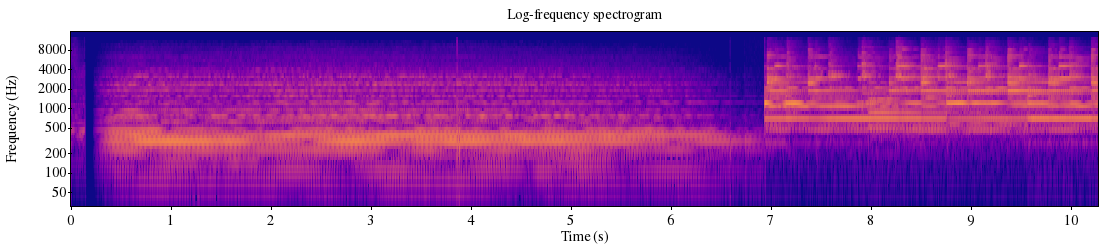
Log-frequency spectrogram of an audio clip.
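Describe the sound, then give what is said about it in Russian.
Church bells of the Dormition Cathedral in Penza ring loudly and continuously on the feast of the Dormition, calling Orthodox believers to the service: a big low bell droning with overlapping tones, then a brighter rhythmic peal of smaller bells takes over near the end. No voices. “В день Успения Пресвятой Богородицы колокольный звон созывает православных на богослужение в Успенский кафедральный собор Пензы.”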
